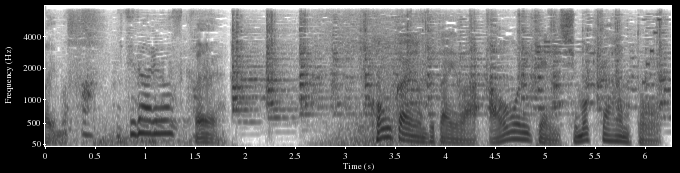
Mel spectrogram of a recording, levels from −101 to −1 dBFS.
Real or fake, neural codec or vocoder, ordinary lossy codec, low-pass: real; none; none; 7.2 kHz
